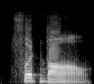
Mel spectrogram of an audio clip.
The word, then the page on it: football: American English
